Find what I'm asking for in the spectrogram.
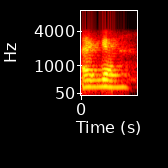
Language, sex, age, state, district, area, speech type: Odia, female, 45-60, Odisha, Sundergarh, rural, conversation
